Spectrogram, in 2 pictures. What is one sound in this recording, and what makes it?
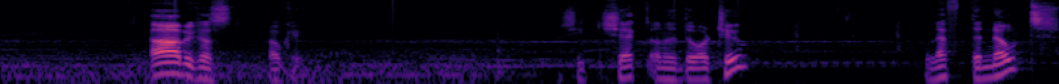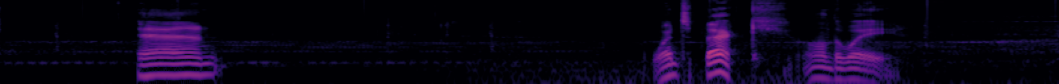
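A man talks through a microphone close by, in bursts with pauses.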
